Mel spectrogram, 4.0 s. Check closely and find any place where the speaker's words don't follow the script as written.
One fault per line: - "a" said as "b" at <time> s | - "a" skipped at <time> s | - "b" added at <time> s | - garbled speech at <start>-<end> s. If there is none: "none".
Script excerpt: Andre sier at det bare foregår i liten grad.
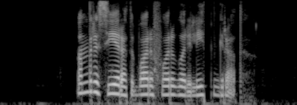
none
